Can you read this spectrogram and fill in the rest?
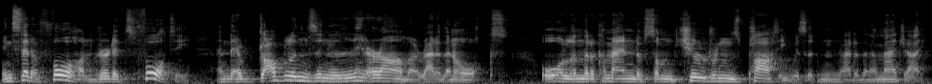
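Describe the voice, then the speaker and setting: A man's voice: medium pitch, expressive, moderate pace, lightly acted. A man voicing a stuffy, proud old former knight with a formal, hesitant manner, in an audiobook story. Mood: explaining.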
